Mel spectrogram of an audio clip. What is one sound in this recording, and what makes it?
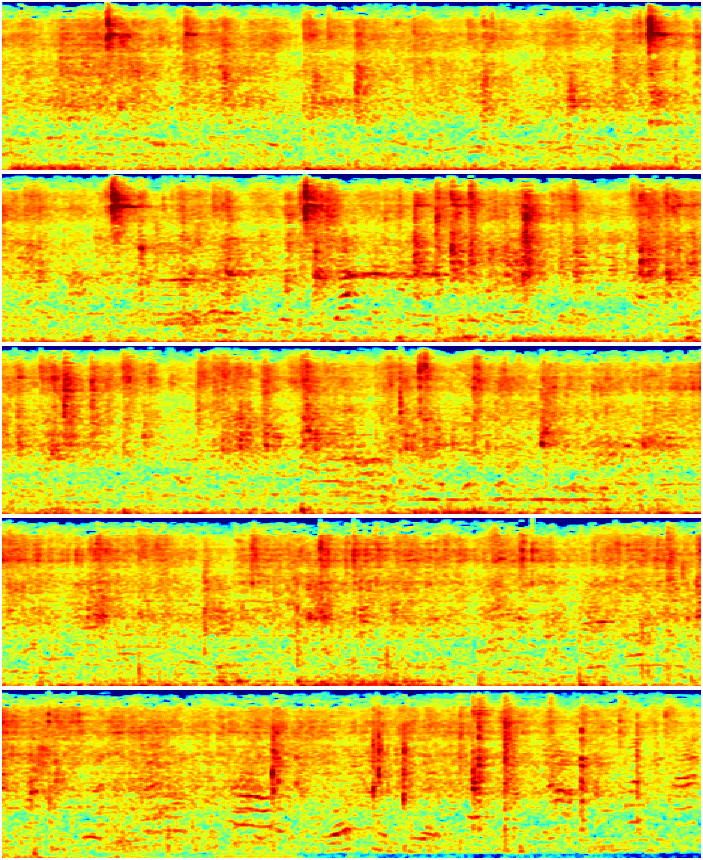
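Footsteps clack on a hard floor.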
